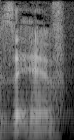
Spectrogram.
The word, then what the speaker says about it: Ze’ev: Ze’ev.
